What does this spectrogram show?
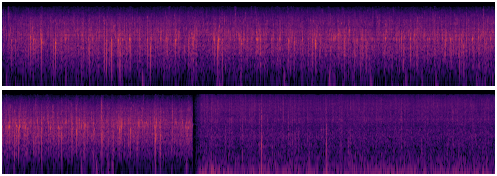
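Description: Food crackling and sizzling as it fries in hot oil in a wok, thick with tiny pops. About fourteen seconds in it cuts abruptly to a quieter, steadier sizzle with a low rumble underneath, as meat skewers cook on a grill.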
